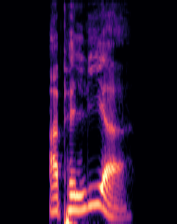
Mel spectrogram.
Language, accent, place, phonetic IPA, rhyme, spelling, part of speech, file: German, Germany, Berlin, [apɛˈliːɐ̯], -iːɐ̯, appellier, verb, De-appellier.ogg
- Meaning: 1. singular imperative of appellieren 2. first-person singular present of appellieren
